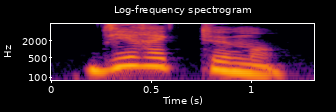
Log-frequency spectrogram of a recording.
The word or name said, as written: directement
